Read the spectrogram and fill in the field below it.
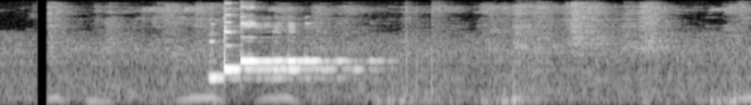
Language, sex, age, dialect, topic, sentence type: Telugu, male, 56-60, Central/Coastal, banking, statement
